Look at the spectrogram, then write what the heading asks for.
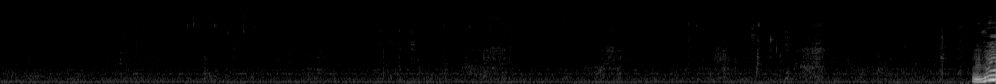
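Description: Faint chewing and wet mouth sounds of a man eating black-bean-sauce noodles, with scattered small clicks. Near the end, a loud, short wordless vocal sound from him, rising and then falling in pitch.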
